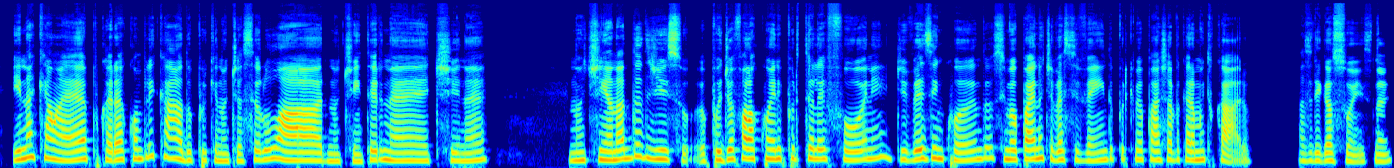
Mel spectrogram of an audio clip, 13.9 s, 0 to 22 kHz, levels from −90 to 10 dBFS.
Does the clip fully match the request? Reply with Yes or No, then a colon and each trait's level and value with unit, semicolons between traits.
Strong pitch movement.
No: average, 3.0 semitones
